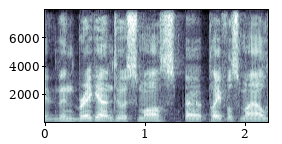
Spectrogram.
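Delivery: usual speaking voice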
